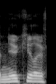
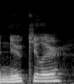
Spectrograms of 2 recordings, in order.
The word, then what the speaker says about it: nuclear: The nuclear. – Oh. – How do you say it? – Read it. Look at the letters. – Nuclear. – Yeah. Nah, you said that. Like you say like George Bush.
